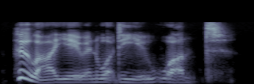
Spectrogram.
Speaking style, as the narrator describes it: snarled the red mouth

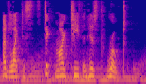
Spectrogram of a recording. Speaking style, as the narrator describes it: snarled he

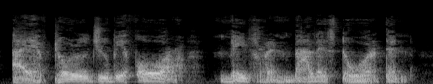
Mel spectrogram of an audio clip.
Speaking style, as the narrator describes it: the Yawklul snarled with his droopy mouth

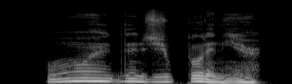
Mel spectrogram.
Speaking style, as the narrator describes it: Susan slurred

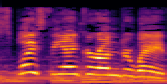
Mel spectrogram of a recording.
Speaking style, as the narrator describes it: the captain loudly cried

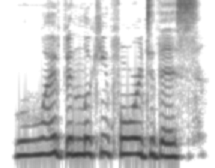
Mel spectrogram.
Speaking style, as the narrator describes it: Jen cooed

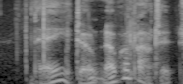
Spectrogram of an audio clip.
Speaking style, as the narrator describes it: whispered

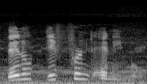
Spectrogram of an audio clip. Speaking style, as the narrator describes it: Trask said, his voice tiny but excited in the phone

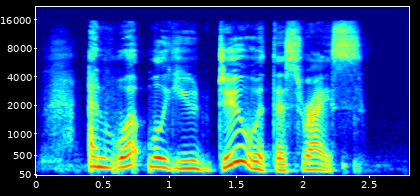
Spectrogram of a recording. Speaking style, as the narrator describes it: said the Raja with a sigh

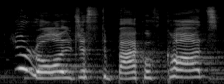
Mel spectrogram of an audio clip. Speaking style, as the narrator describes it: Alice shouted to the Queen's guards

